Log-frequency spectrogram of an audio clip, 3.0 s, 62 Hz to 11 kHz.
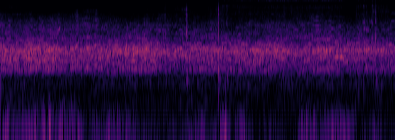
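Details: Silesian goose flock at a November 2016 count, possibly Barnacle, White-fronted, Greylag and Bean Geese, clamouring in a tight mesh of honks, with a few clearer individual calls poking above the chorus.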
